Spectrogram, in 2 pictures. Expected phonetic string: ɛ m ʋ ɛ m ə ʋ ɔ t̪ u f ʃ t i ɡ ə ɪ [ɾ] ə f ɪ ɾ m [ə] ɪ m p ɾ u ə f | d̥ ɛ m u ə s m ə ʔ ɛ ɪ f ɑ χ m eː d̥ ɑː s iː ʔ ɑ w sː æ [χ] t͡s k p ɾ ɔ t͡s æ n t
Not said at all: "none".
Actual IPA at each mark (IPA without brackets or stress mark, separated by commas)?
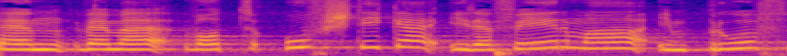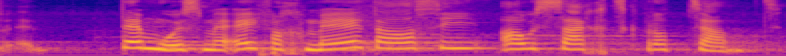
ɾ, ɑ, χ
